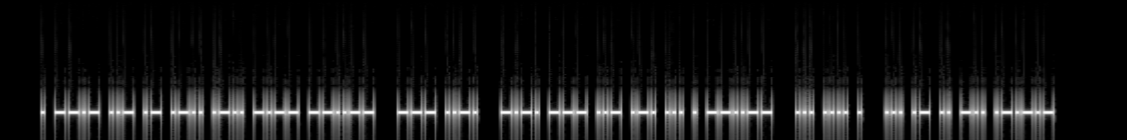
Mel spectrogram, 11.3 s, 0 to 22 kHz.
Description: Morse code, heard as a keyed tone, about 34 wpm, 700 Hz. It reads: EQUALLY, OF COURSE, SHE SAID.
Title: Sentences from Top 1400 Words 35wpm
